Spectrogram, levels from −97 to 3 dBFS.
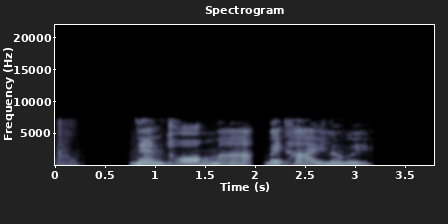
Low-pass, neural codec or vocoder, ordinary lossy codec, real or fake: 7.2 kHz; none; none; real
